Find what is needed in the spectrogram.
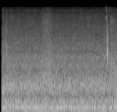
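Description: Steady low rumble with a constant low hum, unchanging throughout.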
